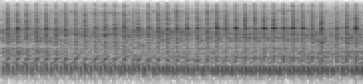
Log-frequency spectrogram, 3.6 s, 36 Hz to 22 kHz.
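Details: 2004 Kymco Super 9s 50cc liquid-cooled two-stroke scooter, revived after a year sitting (trouble traced to a wasp): quick, even putter at steady idle, about three and a half beats a second, no stumbles; healthy.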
